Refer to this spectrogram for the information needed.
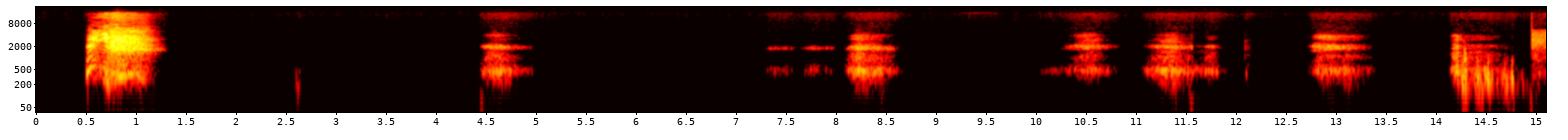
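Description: One loud wet sneeze, then a run of sniffs and short breathy catches. Sneezing and sniffling from a head cold.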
